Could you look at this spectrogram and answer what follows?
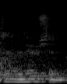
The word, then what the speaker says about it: diminution: If you'll notice, if you stick with Krishna consciousness, and I hope you do, you're going to hear devotees pronounce this word, diminution. Diminution. What's another one? – Diminution. – There's two or three, the way they say it, but it's diminution. It's a diminishing, that's all.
